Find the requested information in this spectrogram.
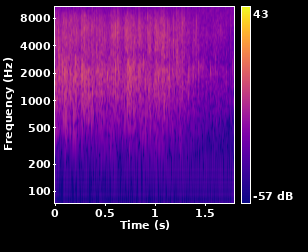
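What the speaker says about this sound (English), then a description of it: "They like applause. They love it." A studio audience at a televised magic show claps warmly for a performer, a thick, even wash of applause from a large crowd that slowly tapers off toward the end.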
